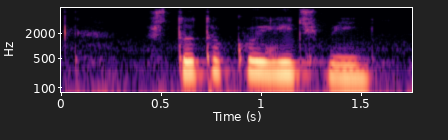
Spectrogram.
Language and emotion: Russian, neutral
